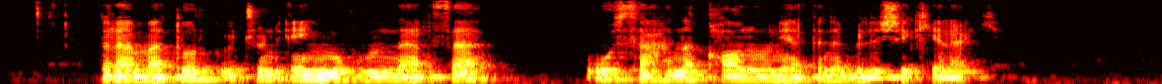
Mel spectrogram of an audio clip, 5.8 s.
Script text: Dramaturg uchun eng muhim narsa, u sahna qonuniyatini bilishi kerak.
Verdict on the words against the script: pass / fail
pass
